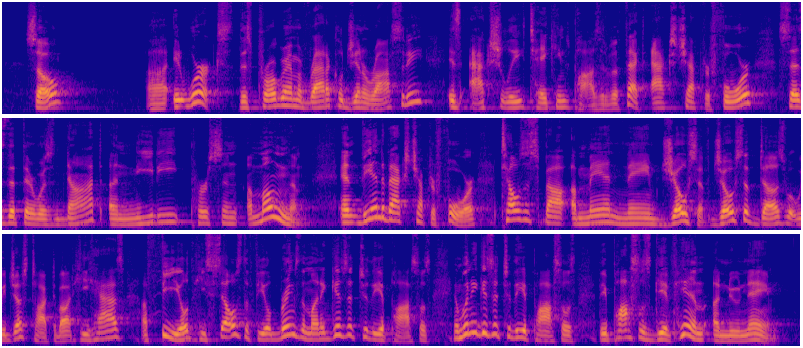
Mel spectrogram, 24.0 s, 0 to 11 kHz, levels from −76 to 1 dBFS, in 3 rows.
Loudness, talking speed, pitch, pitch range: -27 LUFS, 200 wpm, 145 Hz, 125-180 Hz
